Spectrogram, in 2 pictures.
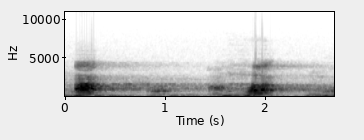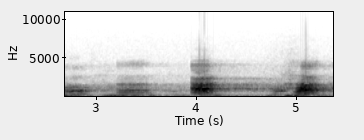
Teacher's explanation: Ha sama hamzah itu dari halqiyah, dari tenggorokan. Aqsal halqi tenggorokan bagian dalam atau bawah.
